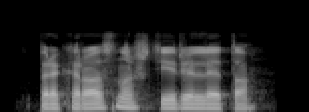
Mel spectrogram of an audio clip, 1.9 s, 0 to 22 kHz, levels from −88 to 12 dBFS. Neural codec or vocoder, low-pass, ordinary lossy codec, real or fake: none; 7.2 kHz; none; real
